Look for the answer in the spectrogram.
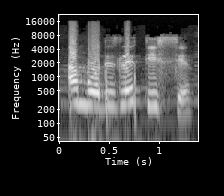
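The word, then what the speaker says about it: Amoris Laetitia: Esse foi o apelo que fez o Papa Francisco na exortação apostólica pós-sinodal Amores Letícia. Né? É assim mesmo que se pronuncia.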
